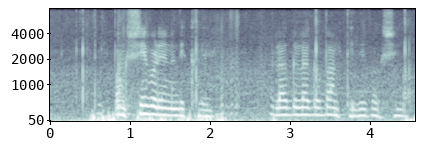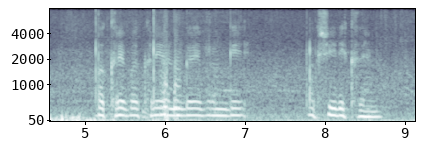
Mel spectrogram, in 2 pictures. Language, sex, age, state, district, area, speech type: Dogri, female, 45-60, Jammu and Kashmir, Kathua, rural, spontaneous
